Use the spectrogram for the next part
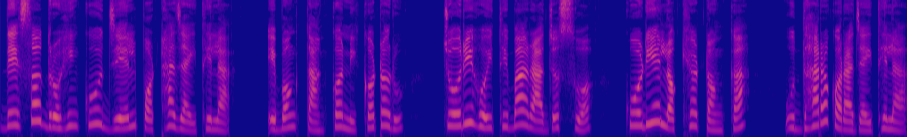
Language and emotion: Odia, neutral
